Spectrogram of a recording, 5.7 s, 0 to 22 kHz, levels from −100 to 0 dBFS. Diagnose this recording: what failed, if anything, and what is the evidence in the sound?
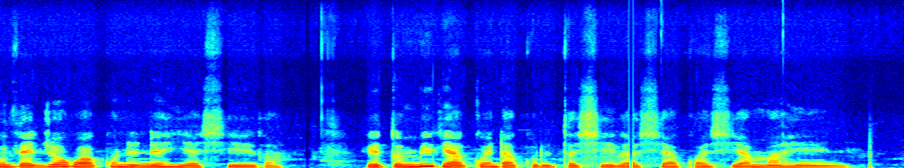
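A gap between chunks interrupts the speech at 1.92 s, after "gwa kũnenehia ciĩga", and at 3.94 s, before "ciakwa 'cia". These are hard-edged 23 ms silences 2.02 s apart, pointing to late-starting chunks at playback. Unlike a dropout, no sound is lost, and it resumes where it stopped.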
